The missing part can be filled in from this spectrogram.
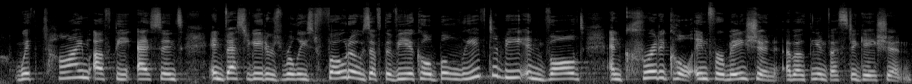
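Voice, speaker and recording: There is noticeable background noise as a woman speaks at a fairly quick pace with hardly any pauses. Her pitch is high, with ordinary variation. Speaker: television news reporter and anchor. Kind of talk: broadcast news reporting and anchoring.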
